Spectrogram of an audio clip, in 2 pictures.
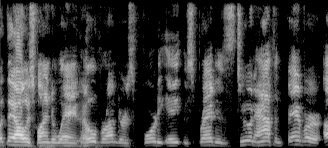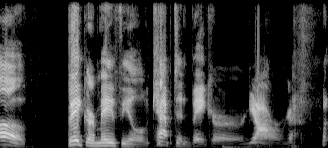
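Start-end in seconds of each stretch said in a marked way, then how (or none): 7.2-9.8 pirate talk in a very low put-on voice. Giving a football player a pirate name while previewing a game; pirate voice. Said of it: "I like your pirate".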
